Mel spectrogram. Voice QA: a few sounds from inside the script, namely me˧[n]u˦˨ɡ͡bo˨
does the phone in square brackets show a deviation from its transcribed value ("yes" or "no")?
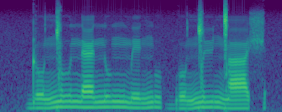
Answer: yes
